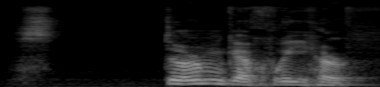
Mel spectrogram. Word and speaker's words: Sturmgewehr: Reason being is that SG stands for, how do you pronounce this? Sturmgewehr.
